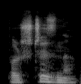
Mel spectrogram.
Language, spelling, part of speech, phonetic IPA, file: Polish, polszczyzna, noun, [pɔlˈʃt͡ʃɨzna], Pl-polszczyzna.ogg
